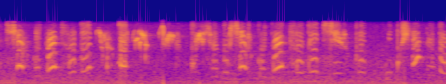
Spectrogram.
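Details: Pet budgerigar kept as a talking bird, chattering in rapid bursts of squeaky, warbling notes with short whistled upsweeps and clicks, nearly continuous over several seconds, no other sounds.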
